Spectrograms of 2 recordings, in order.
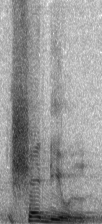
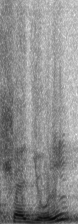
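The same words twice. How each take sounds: First: The word begins with a 'sh' sound. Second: The word begins without a 'sh' sound. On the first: The speaker calls it right. "S, C, and H takes the sounding sh" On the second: The speaker calls it wrong. "not schedule"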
